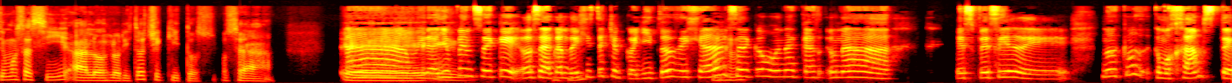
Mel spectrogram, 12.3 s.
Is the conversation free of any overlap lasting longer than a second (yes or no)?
no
